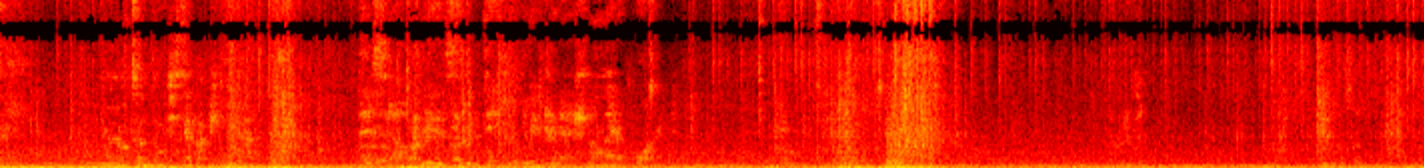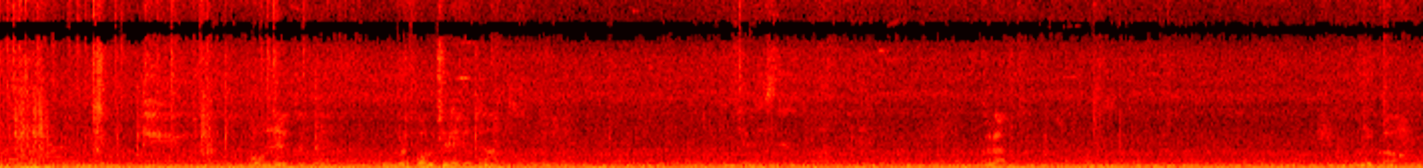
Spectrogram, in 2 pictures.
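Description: The bus rattles and creaks as it moves.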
